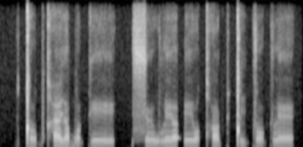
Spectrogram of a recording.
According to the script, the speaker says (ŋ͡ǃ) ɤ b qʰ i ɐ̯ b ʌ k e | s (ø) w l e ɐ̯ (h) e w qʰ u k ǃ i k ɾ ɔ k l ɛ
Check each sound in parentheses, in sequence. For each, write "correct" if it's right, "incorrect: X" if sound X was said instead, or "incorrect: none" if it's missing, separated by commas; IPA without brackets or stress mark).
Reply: incorrect: ǃ, correct, incorrect: ʔ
